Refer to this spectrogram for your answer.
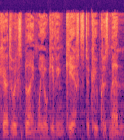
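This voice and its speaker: Clear background noise sits behind a man doing a put-on character voice with a very deep, low pitch. He goes at a fairly quick pace with fairly even intonation. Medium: video game. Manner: dry, understated.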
